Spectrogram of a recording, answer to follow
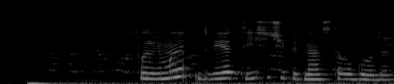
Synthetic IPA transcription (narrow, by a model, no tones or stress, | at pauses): fʲilʲmɨd̪vʲe̞t̪ɨsʲɪt͡ɕɪpʲɪt̪nat̪sə̥t̪əvəɡod̪ə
